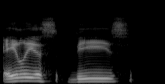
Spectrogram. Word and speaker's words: AlisV: That's spelled A-L-I-S-V. So just like Alias, like another name for a person with the letter V at the end, as in violin.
